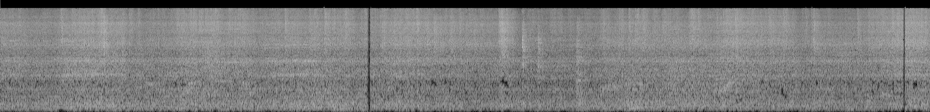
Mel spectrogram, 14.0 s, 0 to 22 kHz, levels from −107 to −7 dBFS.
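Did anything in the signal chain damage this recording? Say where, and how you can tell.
Yes, at the codec stage: two gaps at a join of encoded pieces, from 5.50 to 5.55 s (48 ms) and from 13.54 to 13.57 s (36 ms). Each separately encoded piece kept its leading encoder delay and padded final frame, so short silences with smeared edges open in continuous sound. Unlike a network dropout, nothing is lost or concealed; the sound resumes exactly where it stopped.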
